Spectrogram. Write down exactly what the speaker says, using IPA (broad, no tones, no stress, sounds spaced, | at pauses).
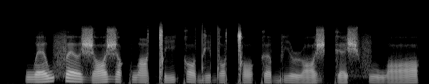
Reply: w ɛ w f ɛ ə̯ ʒ ɒ ʒ ɒ k w ɑ ǀ i k ɔ d i d ɔ ǀ ɔ k ɜ b i ɹ ɒ ʒ k ɛ ʃ f u w ɒ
